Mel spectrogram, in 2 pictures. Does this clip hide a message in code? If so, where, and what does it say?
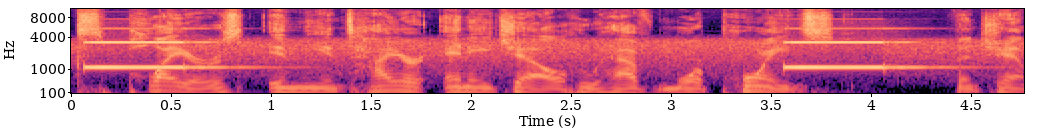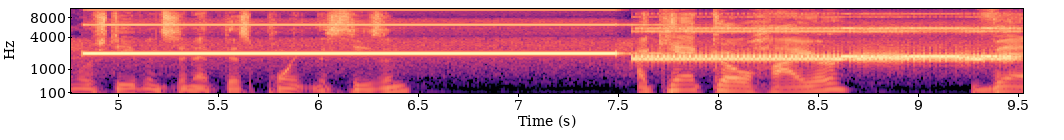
Yes: fax machine handshake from 0.1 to 9.5 s, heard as beeps, a long tone and a warble, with room echo and speech in English.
